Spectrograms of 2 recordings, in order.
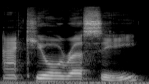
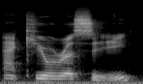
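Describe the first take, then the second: First: The unstressed syllables have full vowels. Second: The unstressed syllables have full vowels.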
